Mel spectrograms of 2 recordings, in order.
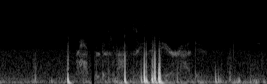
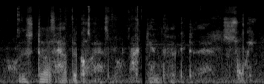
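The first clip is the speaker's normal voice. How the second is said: hushed aside; whispering; 7 dB quieter than usual. Real, not acted. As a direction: whisper while hooking the leash. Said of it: "That's why I'm talking low".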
